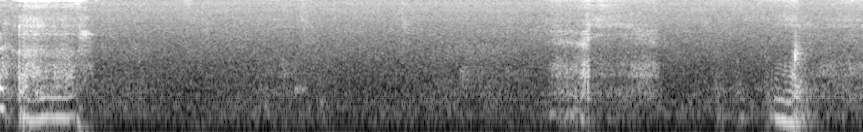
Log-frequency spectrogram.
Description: Got up in the morning and found Cupid next to me ... Snoring :p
